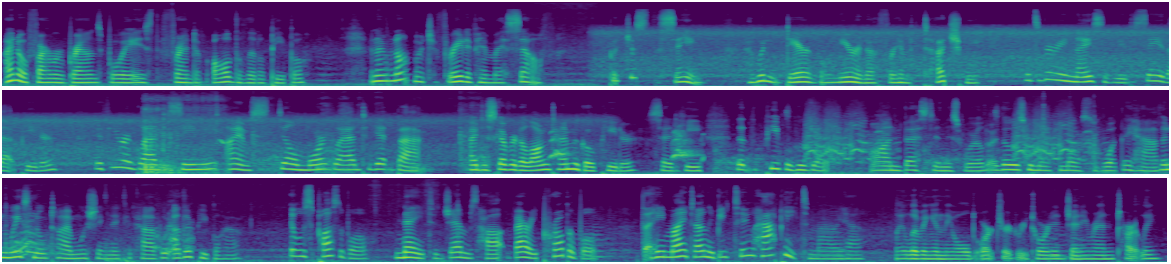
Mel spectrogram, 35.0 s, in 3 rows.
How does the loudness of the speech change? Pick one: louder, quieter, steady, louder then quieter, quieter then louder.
steady.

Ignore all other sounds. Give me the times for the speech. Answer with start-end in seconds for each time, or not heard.
0.0-34.9.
